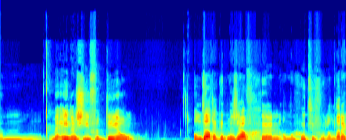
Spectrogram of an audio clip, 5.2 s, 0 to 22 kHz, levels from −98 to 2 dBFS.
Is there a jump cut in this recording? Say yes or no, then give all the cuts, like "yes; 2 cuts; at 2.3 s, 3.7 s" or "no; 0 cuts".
no; 0 cuts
